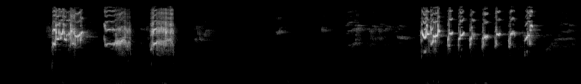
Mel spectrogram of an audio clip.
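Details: Pair of adult green peach-faced lovebirds, one red-faced, one with a yellowish white face, chirping: three harsh screechy notes, soft twittering, then a fast stuttering series of about eight sharp high chirps.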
